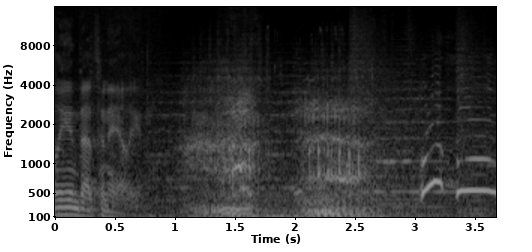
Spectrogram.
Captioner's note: alien roaring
